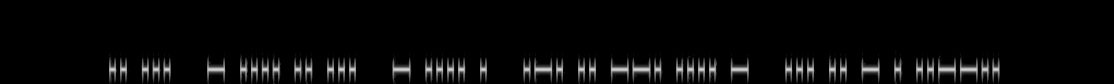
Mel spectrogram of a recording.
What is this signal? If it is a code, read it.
Morse code, heard as a keyed tone, about 22 wpm, 700 Hz. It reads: IS THIS THE RIGHT SITE?
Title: Sentences from Top 1000 Words - Review Part 4 - 22wpm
